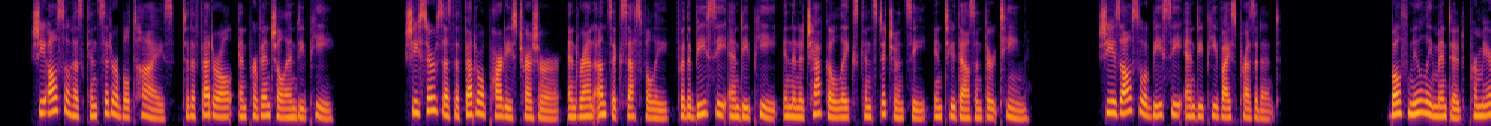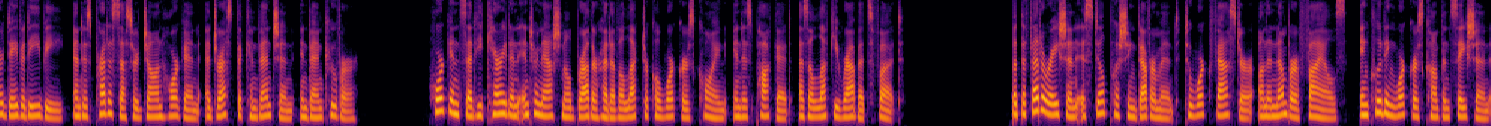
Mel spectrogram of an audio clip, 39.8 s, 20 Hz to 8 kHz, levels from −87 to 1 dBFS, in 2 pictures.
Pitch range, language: 160-200 Hz, English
